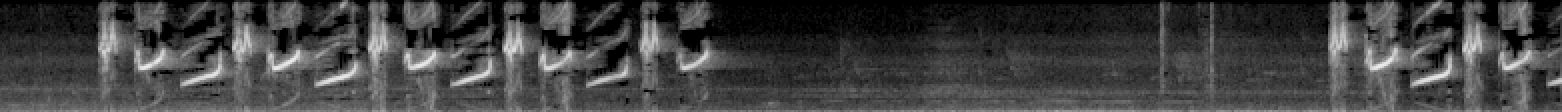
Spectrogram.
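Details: Cinereous tit gives a three-second run of repeated two-note phrases, a sharp high note then a lower rising whistle, pauses, then starts the same pattern again.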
